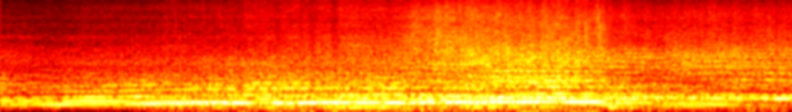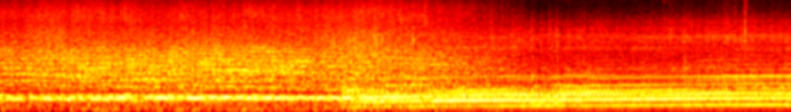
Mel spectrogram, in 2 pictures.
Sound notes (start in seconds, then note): none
